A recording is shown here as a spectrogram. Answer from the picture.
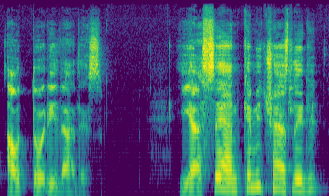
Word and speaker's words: autoridades: The more challenging pronunciation here will be autoridades. The AU can be pronounced like the OW in how, but just make it a little quicker. Au. The stress of the word is on the DA.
